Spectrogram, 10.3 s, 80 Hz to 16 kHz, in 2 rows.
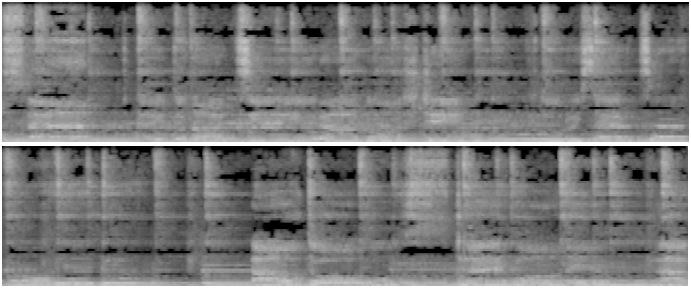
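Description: Small live ensemble of violins, viola, cello, clarinet, piano, double bass and drums playing an upbeat 1950s Polish popular song, with a steady beat under the melody.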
